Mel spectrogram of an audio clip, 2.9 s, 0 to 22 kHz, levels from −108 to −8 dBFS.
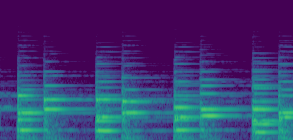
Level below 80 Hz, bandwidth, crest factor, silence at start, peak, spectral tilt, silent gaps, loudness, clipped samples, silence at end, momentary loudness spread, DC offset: -64 dBFS; 5.8 kHz; 14 dB; 0.05 s; -26 dBFS; -8.5 dB/octave; none; -40 LUFS; under 0.1%; 0 s; 6 LU; under 0.1%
